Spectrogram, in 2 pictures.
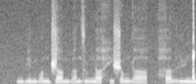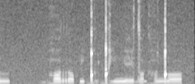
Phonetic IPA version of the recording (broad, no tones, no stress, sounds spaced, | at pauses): m b e m b ɒ n d͡ʒ a m b a n z u ŋ a h i ʃ ɔ ŋ ɡ a | h a r y ŋ͡ǃ u | bʱ ɒ r ɔ p i ɡ͡ǃ u ɡ͡ǃ i ŋ e d ɒ ɡʱ ɒ ŋ͡ǃ ɔ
